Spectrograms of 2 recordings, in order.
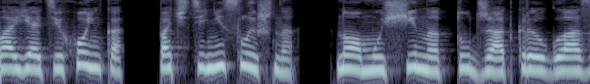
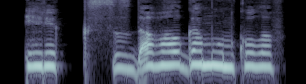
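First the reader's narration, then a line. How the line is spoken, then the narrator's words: Sobbing through tears. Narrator (Russian): всхлипнула я, из моих глаз текли слезы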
